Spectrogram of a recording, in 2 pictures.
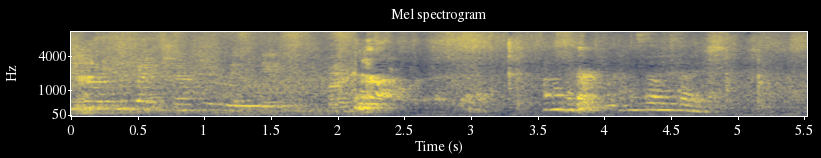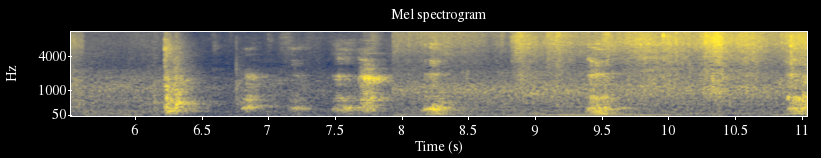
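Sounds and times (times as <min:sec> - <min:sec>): piglets grunting: 0:02.1 - 0:03.2, 0:06.8 - 0:08.5, 0:09.4 - 0:09.8.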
